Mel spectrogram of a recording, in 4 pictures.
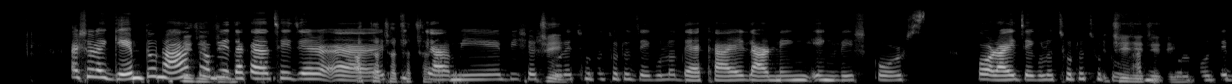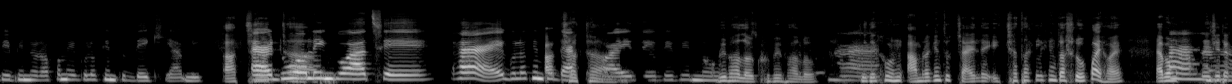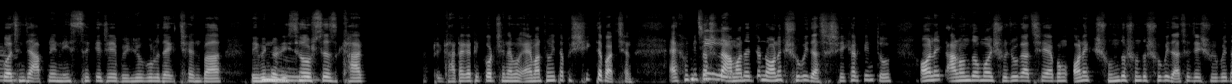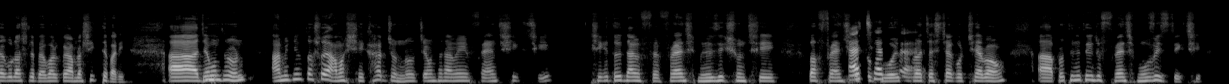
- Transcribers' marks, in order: lip smack; static; "আসলে" said as "আসরে"; "যাচ্ছে" said as "আচ্ছে"; distorted speech; "করেছেন" said as "কয়েছেন"; "আপনি" said as "আপ"; "আসলে" said as "আসরে"
- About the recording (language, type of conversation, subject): Bengali, unstructured, আপনি কীভাবে নিজের পড়াশোনাকে আরও মজাদার করে তোলেন?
